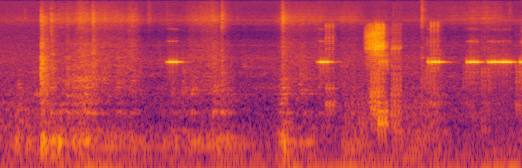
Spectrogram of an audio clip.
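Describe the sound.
An oven door and the middle rack clunk softly as a tourtière dish goes into the oven. Several short, high electronic beeps from the oven controls are heard alongside.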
